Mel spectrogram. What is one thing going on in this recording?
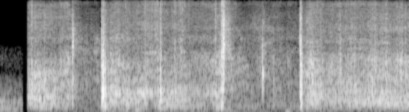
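A skateboard's tail snaps against the ground as a trick is popped.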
